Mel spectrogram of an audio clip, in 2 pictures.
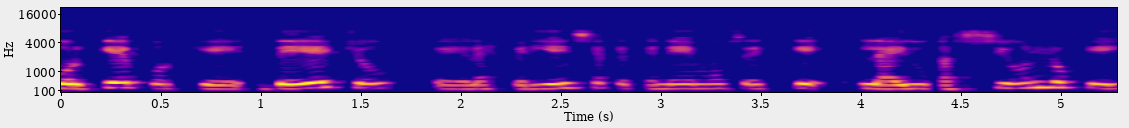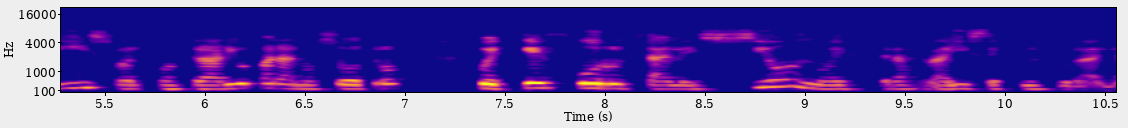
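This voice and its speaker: Speaking fairly slowly with hardly any pauses, a woman at medium pitch uses ordinary pitch variation and big swings in loudness. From Colombia, La Guajira (Wayuu people). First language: Wayuunaiki (speaking Spanish). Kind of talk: conference talk. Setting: virtual conference. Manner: halting, many fillers.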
